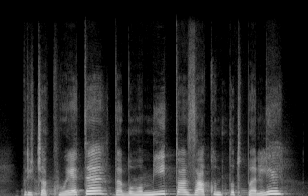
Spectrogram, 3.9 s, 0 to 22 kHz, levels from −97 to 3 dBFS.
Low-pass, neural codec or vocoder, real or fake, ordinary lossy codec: 19.8 kHz; codec, 44.1 kHz, 2.6 kbps, DAC; fake; none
